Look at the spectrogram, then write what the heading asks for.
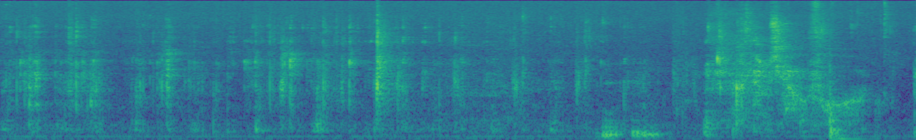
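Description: Close-up wet chewing and lip-smacking from eating saucy deshelled seafood boil, a run of short clicks and smacks. A brief low murmur from a voice about two-thirds of the way through, and fingers digging into the sauce near the end.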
